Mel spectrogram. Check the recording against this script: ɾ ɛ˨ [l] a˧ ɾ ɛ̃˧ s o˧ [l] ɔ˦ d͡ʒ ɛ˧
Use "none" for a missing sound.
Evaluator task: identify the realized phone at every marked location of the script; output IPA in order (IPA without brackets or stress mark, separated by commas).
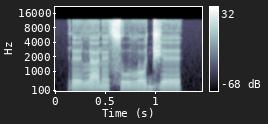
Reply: l, l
